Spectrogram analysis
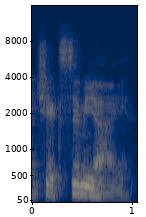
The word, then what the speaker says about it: Csikszentmihalyi: Mihai Csikszentmihalyi.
